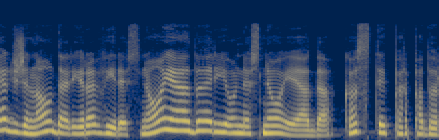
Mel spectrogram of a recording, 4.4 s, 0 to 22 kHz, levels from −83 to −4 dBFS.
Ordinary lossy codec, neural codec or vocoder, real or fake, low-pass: AAC, 96 kbps; codec, 24 kHz, 0.9 kbps, WavTokenizer, medium speech release version 1; fake; 10.8 kHz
